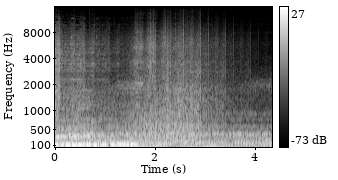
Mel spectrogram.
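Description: Cinematic logo-reveal sound design: a deep, loud rumbling drone with a hissing swell through the middle, slowly fading toward the end.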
